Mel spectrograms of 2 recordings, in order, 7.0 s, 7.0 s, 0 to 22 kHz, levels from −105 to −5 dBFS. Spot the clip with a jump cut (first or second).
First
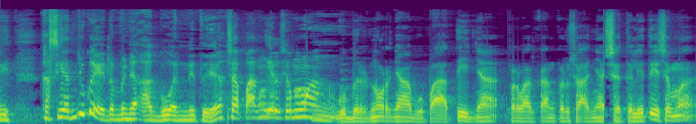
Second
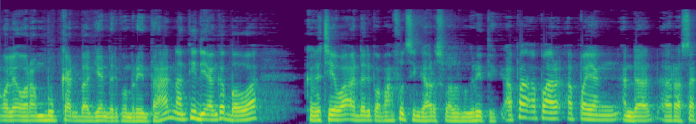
first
